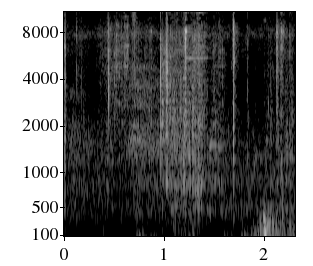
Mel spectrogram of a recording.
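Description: Faint, scattered soft thuds and light ticks: a flat stone skipping across a lake, with footsteps on grass after the throw.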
